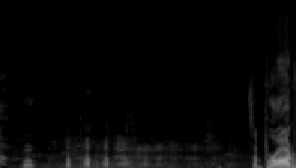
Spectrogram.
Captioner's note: laughter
